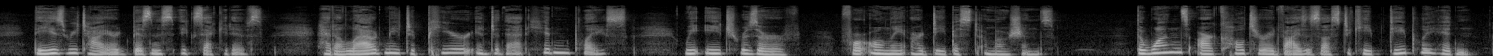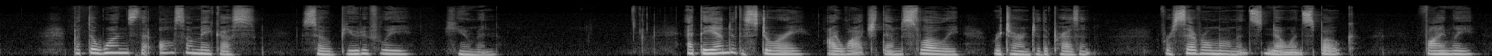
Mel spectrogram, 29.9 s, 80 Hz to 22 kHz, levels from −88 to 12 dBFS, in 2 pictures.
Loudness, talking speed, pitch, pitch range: -23 LUFS, 125 wpm, 200 Hz, 185-225 Hz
